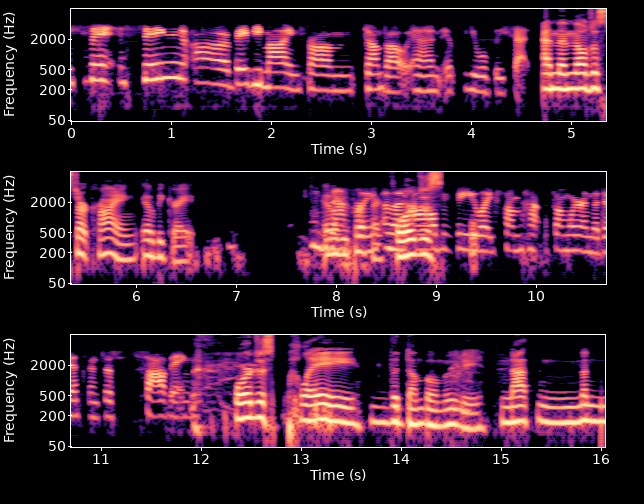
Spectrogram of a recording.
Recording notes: A voice from the past calls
